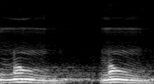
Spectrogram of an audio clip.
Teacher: nun sukun bertemu Kaf ya Nun bertemu Kaf ya kan maka Nun sukunnya dibaca ikhfa mung asalnya Mun menjadi Mung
